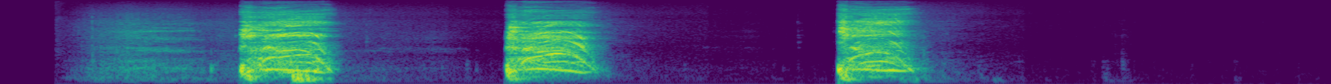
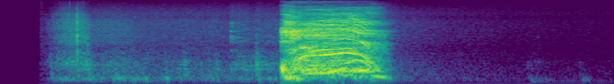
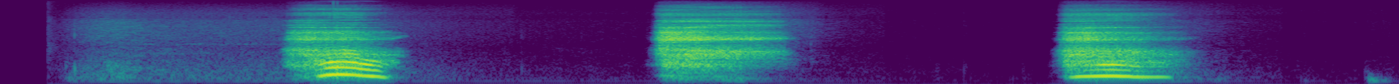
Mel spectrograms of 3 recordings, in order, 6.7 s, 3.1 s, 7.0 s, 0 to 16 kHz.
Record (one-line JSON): {"three_cough_length": "6.7 s", "three_cough_amplitude": 32051, "three_cough_signal_mean_std_ratio": 0.36, "cough_length": "3.1 s", "cough_amplitude": 31750, "cough_signal_mean_std_ratio": 0.34, "exhalation_length": "7.0 s", "exhalation_amplitude": 25122, "exhalation_signal_mean_std_ratio": 0.36, "survey_phase": "beta (2021-08-13 to 2022-03-07)", "age": "18-44", "gender": "Female", "wearing_mask": "No", "symptom_runny_or_blocked_nose": true, "symptom_headache": true, "symptom_onset": "11 days", "smoker_status": "Never smoked", "respiratory_condition_asthma": false, "respiratory_condition_other": false, "recruitment_source": "REACT", "submission_delay": "1 day", "covid_test_result": "Negative", "covid_test_method": "RT-qPCR", "influenza_a_test_result": "Negative", "influenza_b_test_result": "Negative"}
